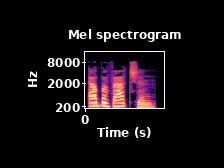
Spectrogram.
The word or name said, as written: abhivachan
